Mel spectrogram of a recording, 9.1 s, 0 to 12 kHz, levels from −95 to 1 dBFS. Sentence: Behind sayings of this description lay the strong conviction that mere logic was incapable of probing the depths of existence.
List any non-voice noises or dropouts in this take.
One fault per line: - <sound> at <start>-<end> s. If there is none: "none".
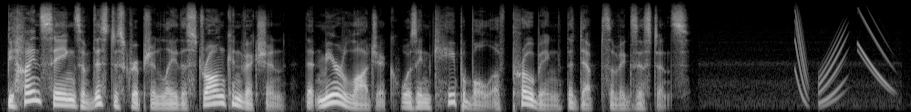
- chirp at 7.9-9.0 s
